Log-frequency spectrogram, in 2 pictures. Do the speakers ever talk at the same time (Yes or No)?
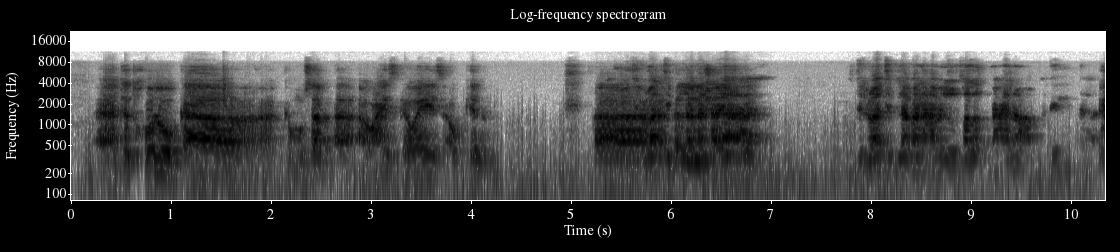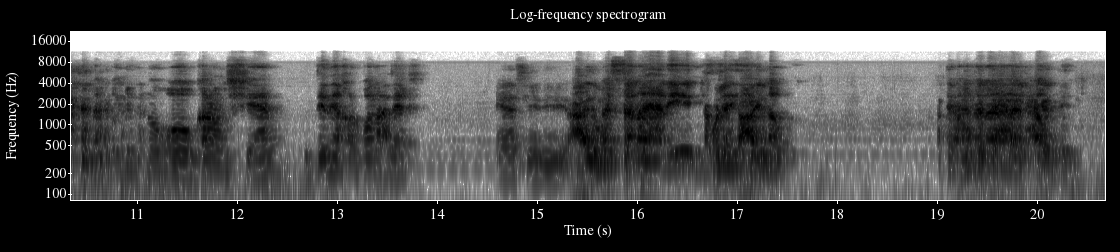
Yes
